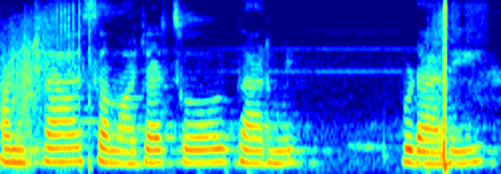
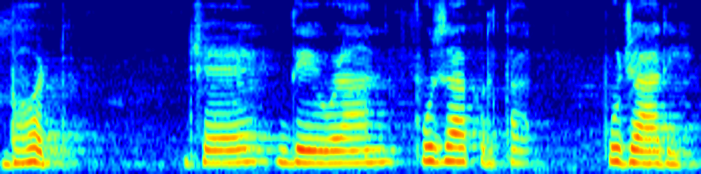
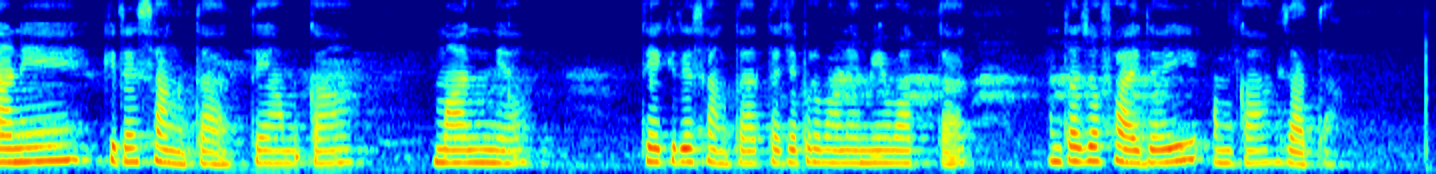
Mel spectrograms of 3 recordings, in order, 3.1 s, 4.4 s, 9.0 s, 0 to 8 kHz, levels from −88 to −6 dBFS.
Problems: background sounds at intervals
